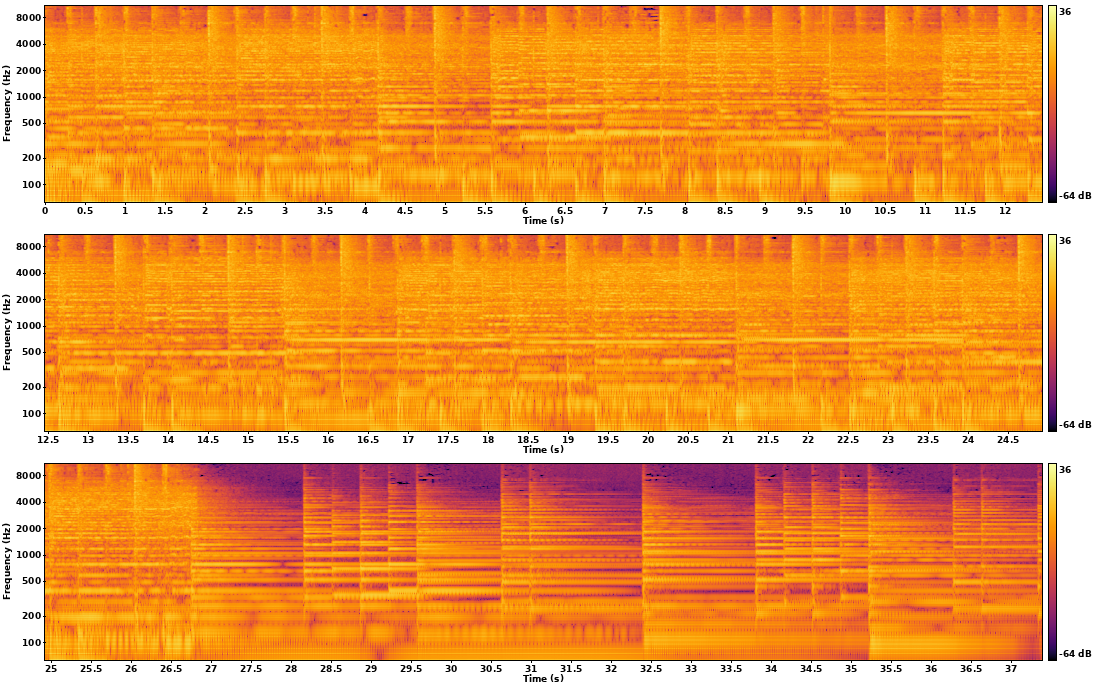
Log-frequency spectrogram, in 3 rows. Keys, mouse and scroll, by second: 0.1-1.1 shift+middle drag, 1.1 shift+click, 2.7 shift+click, 4.3 shift+click, 5.8 shift+click, 6.7-8.4 shift+middle drag, 8.4 shift+click, 10.2 click, 10.6 scroll down 1, 11.0-12.4 shift+middle drag, 12.4-14.1 scroll up 1, 14.1 shift+click, 15.2-16.3 shift+middle drag, 16.3 shift+click, 17.8-18.9 shift+middle drag, 18.9 shift+click, 21.3 shift+click, 22.1-23.6 shift+middle drag, 23.6 shift+click, 24.6-26.1 shift+middle drag, 26.1 shift+click, 27.0-28.2 shift+middle drag, 28.2 shift+click, 29.1-30.6 shift+middle drag, 30.6 shift+click, 31.5 shift+middle click, 32.3 shift+click, 33.1-34.3 shift+middle drag, 34.3 shift+click.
